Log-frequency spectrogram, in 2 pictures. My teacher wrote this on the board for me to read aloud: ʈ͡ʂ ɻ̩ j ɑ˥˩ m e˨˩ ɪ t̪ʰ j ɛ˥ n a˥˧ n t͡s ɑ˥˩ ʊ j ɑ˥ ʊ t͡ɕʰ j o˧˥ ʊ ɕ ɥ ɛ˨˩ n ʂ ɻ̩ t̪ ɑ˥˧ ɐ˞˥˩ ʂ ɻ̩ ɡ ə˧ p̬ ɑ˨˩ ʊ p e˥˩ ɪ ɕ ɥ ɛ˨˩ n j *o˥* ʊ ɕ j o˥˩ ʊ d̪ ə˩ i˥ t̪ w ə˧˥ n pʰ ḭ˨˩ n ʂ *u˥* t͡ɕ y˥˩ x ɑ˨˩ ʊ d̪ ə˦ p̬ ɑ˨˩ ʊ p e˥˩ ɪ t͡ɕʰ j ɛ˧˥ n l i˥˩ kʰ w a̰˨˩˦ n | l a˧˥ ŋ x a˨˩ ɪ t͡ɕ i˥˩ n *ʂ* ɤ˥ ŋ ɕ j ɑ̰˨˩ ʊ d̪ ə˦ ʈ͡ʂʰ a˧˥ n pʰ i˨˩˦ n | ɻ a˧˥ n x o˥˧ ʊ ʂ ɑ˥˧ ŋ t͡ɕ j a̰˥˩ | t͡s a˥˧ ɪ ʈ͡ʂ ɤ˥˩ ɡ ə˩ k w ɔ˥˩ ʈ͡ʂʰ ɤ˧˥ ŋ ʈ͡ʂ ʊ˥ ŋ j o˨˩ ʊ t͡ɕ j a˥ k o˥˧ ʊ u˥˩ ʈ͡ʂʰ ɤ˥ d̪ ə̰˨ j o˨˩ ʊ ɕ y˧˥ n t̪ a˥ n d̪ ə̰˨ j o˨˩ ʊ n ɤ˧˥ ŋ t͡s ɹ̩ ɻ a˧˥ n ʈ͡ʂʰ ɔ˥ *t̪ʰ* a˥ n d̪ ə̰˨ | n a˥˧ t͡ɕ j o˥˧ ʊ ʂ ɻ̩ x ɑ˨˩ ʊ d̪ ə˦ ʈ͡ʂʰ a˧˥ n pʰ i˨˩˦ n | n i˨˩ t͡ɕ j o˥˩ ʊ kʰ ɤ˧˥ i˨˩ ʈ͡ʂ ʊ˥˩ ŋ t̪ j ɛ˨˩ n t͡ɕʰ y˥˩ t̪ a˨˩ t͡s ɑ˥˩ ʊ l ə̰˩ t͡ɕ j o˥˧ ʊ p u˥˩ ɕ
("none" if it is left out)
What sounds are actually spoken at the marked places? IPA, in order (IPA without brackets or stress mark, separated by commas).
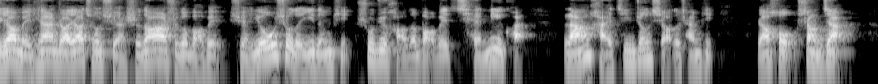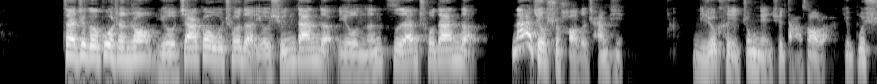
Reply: o˥, u˥˧, ʈ͡ʂ, t̪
